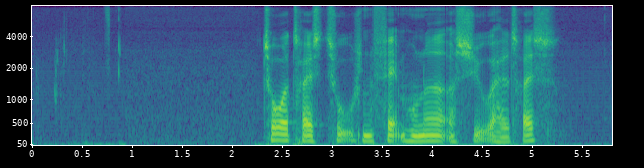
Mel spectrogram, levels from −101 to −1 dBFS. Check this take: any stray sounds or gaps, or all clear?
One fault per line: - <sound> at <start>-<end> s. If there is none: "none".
none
